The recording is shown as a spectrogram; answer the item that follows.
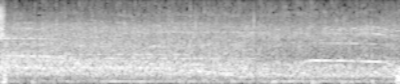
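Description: Steady noise from a baseball stadium crowd, reacting to a home run.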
